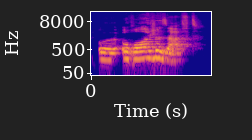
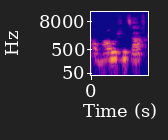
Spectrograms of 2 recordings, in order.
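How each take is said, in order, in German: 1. Das Wort wird ohne den n-Laut gesprochen. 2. Das Wort wird mit dem normalen n-Laut gesprochen. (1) "nicht Orangesaft" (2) "Orangensaft und nicht"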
